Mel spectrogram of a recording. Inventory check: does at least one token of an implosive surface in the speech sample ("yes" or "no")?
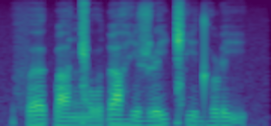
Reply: yes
